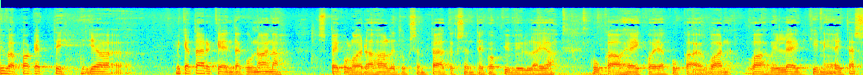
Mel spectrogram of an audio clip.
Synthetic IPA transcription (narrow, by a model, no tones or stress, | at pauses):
hyʋæpɑket̪ːijɑ | mikæt̪ærkeint̪ækunɑinɑ | spekuloidɑːhɑlːit̪uksempæːt̪øksent̪ekokyʋylːæjɑkukɑoheikojɑkukɑḛʋʋɑn | ʋɑhʋilleikːinḭḛit̪æs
